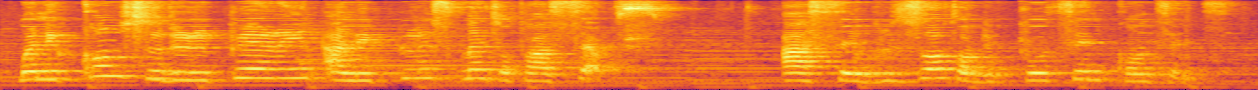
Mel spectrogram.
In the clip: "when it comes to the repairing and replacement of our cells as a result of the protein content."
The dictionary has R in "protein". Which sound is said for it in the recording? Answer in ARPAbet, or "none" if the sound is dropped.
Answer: R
